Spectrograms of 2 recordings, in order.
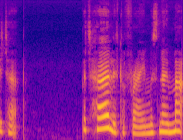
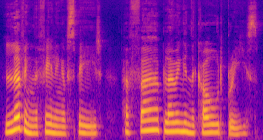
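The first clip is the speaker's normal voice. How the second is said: ordinary delivery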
